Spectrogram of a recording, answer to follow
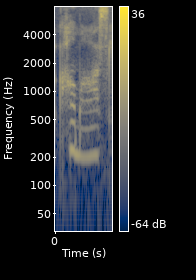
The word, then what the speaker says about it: Hamas: That's a, what was that guy's name the surgeon, who was the surgeon running for president who pronounced Hamas like hummus?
